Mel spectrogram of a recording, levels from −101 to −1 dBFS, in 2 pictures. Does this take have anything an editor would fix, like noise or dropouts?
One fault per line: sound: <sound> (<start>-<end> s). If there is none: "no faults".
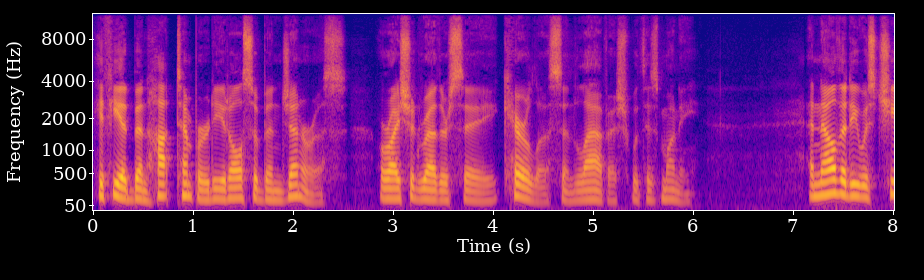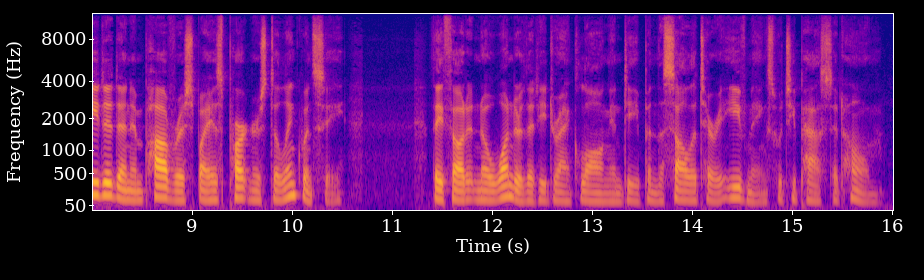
no faults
